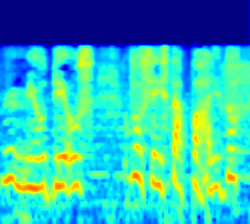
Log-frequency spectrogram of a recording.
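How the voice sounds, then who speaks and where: Radio play casting: woman as anxious, devoted wife, high-pitched and gravelly, slightly dull sound. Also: unhurried, a little mellow, soft background music. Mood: worried. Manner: anxious, solicitous. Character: worried, caring wife fussing over her ailing husband. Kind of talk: audio drama acting. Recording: dull lo-fi audio drama recording.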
